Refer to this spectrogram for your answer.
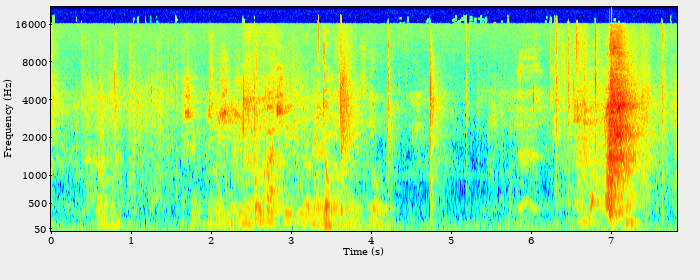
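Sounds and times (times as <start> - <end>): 
speech: 1.7 - 4.4
person sneezing: 5.8 - 7.6.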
